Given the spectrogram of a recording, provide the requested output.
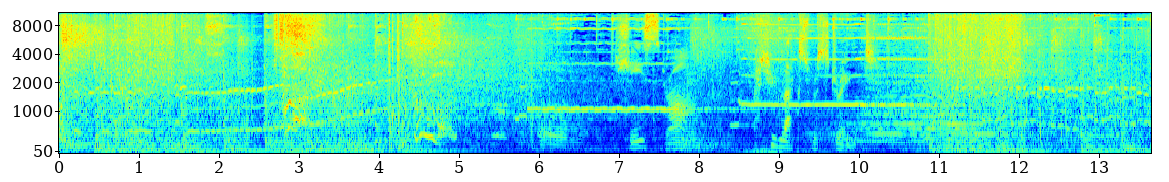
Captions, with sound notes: [grunting] [groaning] She's strong. She lacks restraint.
